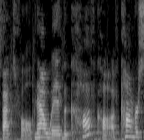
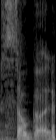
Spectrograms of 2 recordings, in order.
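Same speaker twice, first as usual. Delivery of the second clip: voiceless, much softer murmur; hushed savouring; 11 dB quieter than usual. Real, not acted. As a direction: drop to a near whisper, relishing it. Savouring the thought of tuna.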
